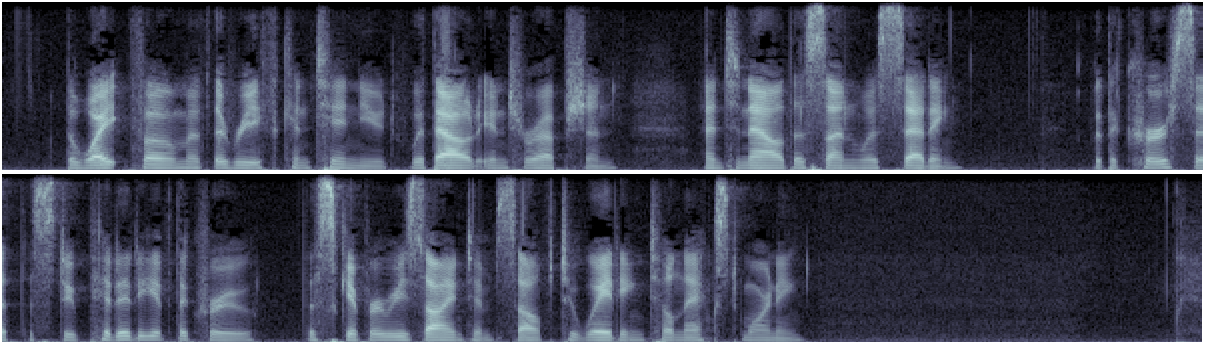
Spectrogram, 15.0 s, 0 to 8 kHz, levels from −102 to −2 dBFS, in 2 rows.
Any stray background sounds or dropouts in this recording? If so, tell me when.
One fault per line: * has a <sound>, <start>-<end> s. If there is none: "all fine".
all fine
